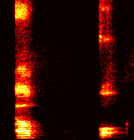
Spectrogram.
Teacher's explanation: Tapi di bahagian dalam tu dia melekat dengan kita punya tekak ini, maka kita tekan atau tolak dia ke atas sampai kita boleh menyebutkan huruf qaf, iaitu pangkal lidah angkat ke langit-langit berdekatan dengan anak tekak. Maka kita akan gerakkan, kita akan tekan bahagian pangkal lidah ni ke atas.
